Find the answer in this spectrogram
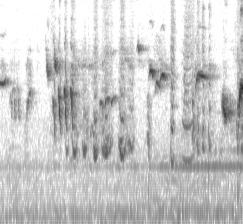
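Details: Caged Chinese hwamei in Hanoi, Vietnam, singing a rapid, varied stream of sharp chirps, trills and clear whistled slurs, bursts crowding together with brief pauses, over a faint steady electrical hum.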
